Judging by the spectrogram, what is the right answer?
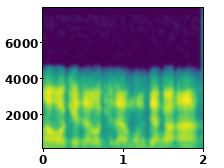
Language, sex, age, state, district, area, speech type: Tamil, male, 60+, Tamil Nadu, Cuddalore, urban, conversation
